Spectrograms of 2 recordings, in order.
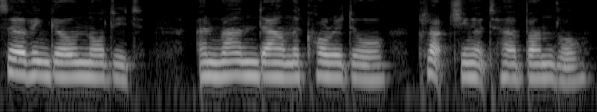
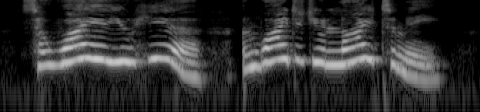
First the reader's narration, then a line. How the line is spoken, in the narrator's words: I cried, my voice getting louder as I got more upset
